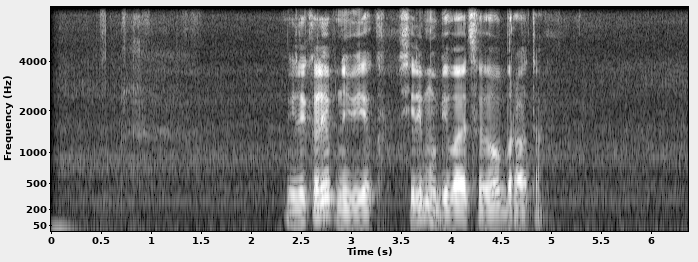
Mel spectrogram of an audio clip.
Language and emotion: Russian, neutral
